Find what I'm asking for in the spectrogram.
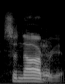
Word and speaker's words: Sanabria: And it's Sanabria. – Sanabria.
